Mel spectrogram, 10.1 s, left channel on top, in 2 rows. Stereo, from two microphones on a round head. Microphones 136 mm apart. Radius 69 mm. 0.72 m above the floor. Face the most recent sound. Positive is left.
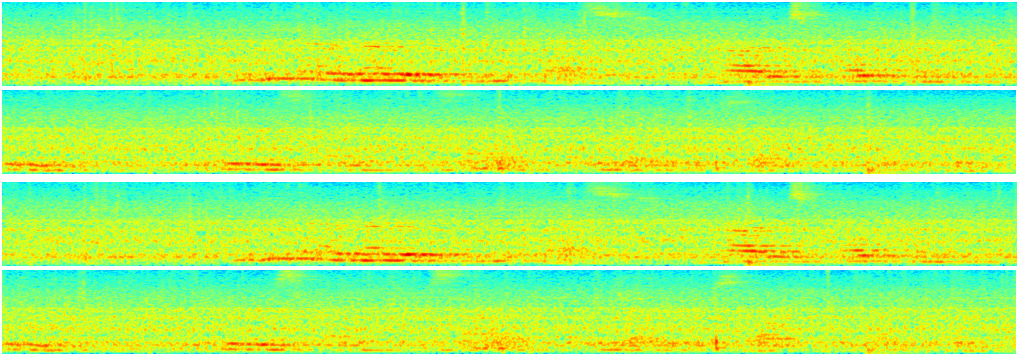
turn(degrees=-65)  # may be behind; listen again after turning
